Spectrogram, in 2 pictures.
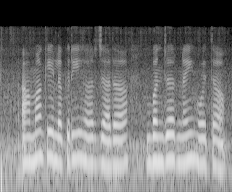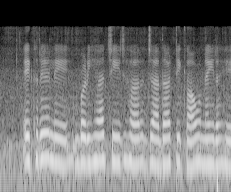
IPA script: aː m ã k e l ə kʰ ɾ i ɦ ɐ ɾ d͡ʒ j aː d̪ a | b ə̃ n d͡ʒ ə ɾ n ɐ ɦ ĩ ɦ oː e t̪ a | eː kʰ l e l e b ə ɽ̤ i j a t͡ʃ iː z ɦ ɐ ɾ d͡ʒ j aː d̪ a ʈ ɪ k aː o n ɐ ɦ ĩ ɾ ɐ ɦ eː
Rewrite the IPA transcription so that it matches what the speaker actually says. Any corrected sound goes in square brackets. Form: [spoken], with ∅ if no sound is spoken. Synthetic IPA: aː m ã k e l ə [k] ɾ i ɦ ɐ ɾ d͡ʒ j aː d̪ a | b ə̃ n d͡ʒ ə ɾ n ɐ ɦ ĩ ɦ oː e t̪ a | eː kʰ [ɾ] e l e b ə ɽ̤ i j a t͡ʃ iː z ɦ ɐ ɾ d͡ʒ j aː d̪ a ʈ ɪ k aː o n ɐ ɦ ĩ ɾ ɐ ɦ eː

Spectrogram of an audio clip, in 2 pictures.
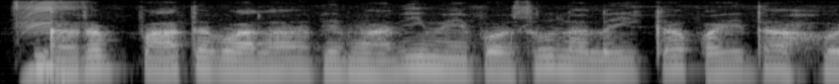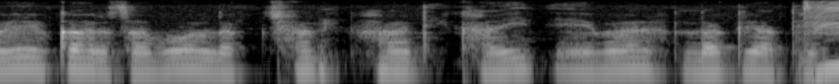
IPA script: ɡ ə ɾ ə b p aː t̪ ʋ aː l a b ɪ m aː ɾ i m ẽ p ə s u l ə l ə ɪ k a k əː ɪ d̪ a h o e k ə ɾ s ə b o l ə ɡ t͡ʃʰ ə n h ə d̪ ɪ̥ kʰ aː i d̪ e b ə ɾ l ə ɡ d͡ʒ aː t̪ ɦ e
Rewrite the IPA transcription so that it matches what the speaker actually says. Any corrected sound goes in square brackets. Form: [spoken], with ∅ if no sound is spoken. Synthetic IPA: ɡ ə ɾ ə b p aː t̪ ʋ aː l a b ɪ m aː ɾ i m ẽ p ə s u l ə l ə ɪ k a [p] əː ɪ d̪ a h o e k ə ɾ s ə b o l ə [k] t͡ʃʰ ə n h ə d̪ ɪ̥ kʰ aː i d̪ e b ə ɾ l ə ɡ d͡ʒ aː t̪ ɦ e

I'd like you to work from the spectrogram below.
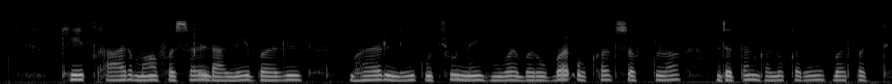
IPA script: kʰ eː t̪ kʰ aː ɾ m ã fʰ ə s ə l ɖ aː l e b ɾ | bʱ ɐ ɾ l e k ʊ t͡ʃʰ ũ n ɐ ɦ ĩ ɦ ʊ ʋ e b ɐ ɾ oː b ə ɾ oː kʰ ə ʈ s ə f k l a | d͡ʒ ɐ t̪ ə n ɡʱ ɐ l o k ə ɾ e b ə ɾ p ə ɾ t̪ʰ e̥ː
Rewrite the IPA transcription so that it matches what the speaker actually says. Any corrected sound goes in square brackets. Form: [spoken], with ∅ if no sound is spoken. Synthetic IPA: kʰ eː t̪ kʰ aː ɾ m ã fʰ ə s ə l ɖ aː l e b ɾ | bʱ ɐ ɾ l e k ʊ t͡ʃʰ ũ n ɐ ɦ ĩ ɦ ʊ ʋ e b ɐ ɾ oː b ə ɾ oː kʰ ə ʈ s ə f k l a | d͡ʒ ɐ t̪ ə n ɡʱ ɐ l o k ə ɾ e b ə ɾ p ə ɾ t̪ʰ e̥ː

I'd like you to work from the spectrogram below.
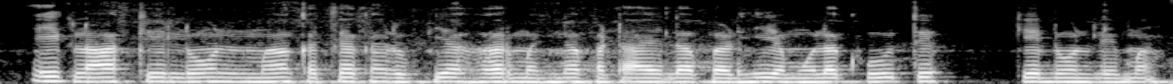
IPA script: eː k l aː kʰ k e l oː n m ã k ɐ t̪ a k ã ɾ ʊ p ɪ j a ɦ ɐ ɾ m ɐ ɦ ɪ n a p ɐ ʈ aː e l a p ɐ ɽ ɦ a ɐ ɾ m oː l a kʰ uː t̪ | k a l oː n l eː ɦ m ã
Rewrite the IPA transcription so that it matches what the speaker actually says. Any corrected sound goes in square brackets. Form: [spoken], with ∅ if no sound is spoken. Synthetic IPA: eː k l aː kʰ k e l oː n m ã k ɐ t̪ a k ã ɾ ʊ p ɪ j a ɦ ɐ ɾ m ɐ ɦ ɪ n a p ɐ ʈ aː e l a p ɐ ɽ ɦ [i] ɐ [∅] m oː l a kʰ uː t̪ | k [e] l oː n l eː [∅] m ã

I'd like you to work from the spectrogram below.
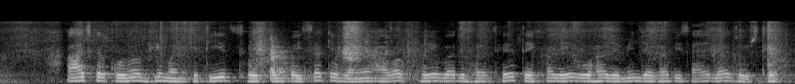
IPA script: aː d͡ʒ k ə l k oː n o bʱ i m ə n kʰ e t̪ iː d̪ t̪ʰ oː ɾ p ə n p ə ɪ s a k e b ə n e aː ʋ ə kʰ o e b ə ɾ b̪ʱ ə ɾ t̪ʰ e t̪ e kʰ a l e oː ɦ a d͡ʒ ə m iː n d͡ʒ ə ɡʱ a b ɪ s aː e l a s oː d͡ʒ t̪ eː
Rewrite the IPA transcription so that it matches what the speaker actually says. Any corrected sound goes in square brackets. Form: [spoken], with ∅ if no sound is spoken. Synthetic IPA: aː d͡ʒ k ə l k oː n o bʱ i m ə n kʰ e t̪ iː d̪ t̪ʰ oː ɾ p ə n p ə ɪ s a k e b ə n e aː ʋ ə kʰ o e b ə ɾ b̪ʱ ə ɾ t̪ʰ e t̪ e kʰ a l e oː ɦ a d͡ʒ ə m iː n d͡ʒ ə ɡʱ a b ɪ s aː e l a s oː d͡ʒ [t̪ʰ] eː

